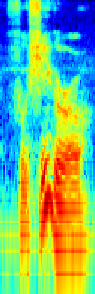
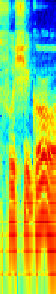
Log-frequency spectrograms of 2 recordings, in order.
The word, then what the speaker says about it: Fushiguro: bushy garage who you wait fushiguro i thought it was pushy girl i've been seeing around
